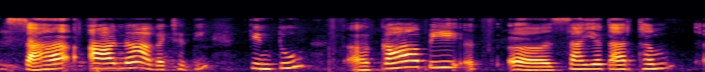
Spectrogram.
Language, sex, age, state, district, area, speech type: Sanskrit, female, 45-60, Maharashtra, Nagpur, urban, spontaneous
